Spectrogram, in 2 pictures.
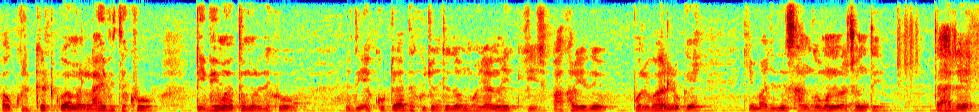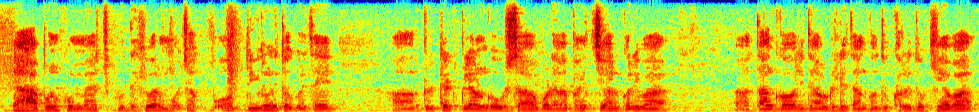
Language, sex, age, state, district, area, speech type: Odia, male, 18-30, Odisha, Subarnapur, urban, spontaneous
